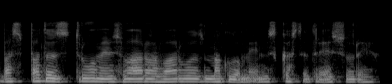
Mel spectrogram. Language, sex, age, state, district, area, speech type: Kashmiri, male, 45-60, Jammu and Kashmir, Bandipora, rural, spontaneous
